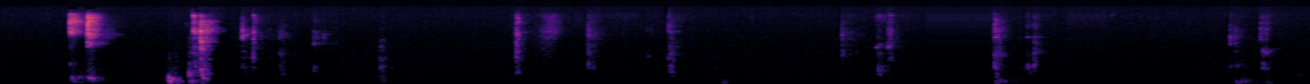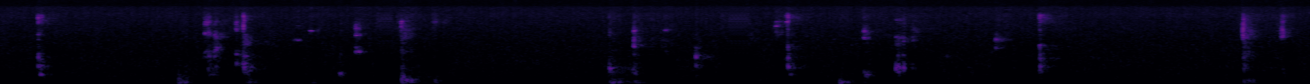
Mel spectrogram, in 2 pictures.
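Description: Faint, scattered clicks of computer keyboard typing and mouse clicking, with a few louder clicks in the first second or so.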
